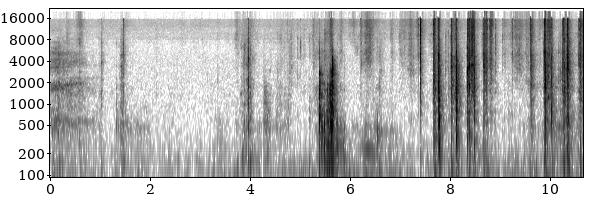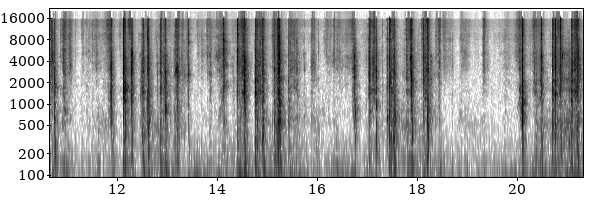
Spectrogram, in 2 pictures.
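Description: Tarot cards shuffled by hand in a quiet room, a long run of crisp riffling flutters and taps that repeats in rapid bursts with short pauses, close and clear with no talking.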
